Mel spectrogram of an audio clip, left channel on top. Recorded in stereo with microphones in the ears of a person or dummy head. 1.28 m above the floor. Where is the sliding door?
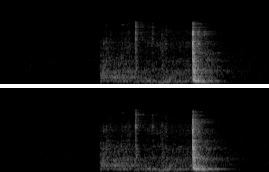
5° right (ahead or behind), 0.6 m.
